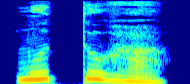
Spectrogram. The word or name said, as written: ಮಿದಿಹ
